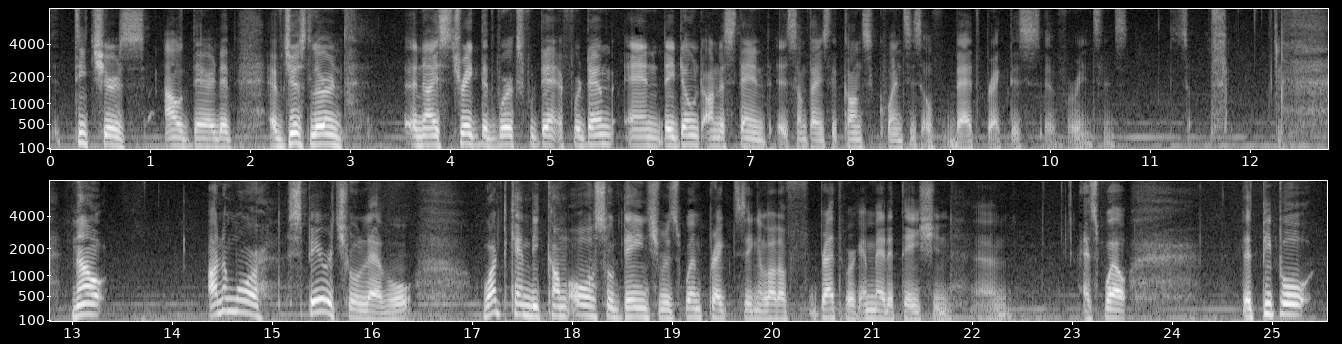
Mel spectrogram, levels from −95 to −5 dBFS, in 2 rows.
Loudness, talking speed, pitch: -20 LUFS, 130 wpm, 125 Hz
